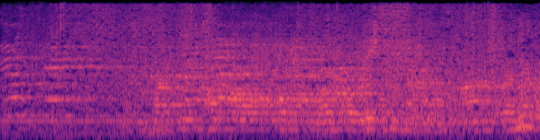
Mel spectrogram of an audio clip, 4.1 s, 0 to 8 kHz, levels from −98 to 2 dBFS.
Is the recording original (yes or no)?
yes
